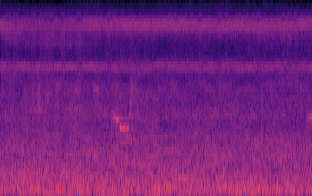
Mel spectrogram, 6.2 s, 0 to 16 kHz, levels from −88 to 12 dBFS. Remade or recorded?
remade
